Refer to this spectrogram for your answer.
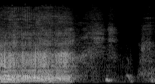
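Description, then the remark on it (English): A loud, honking blow of the nose into a handkerchief, a rough buzzing blast under a second long, followed by a couple of faint snuffling sniffs. “What are you blowing? You don't have you lungs.”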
